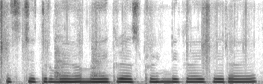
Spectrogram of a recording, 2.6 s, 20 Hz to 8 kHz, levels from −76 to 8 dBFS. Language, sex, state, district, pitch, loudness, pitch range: Hindi, female, Madhya Pradesh, Bhopal, 270 Hz, -16 LUFS, 270-275 Hz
